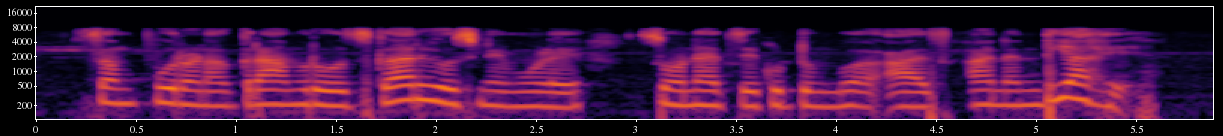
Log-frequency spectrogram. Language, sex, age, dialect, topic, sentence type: Marathi, female, 18-24, Standard Marathi, banking, statement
